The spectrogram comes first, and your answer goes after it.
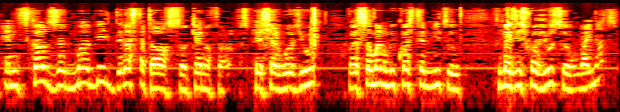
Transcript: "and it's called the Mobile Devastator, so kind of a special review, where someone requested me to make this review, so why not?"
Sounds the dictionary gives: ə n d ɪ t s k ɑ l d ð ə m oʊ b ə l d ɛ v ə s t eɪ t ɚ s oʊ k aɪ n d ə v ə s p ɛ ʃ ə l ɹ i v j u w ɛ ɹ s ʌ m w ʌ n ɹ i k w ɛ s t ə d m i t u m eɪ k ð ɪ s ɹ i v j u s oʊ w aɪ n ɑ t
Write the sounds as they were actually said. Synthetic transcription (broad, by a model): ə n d ɪ t s k ɑ l d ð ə m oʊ b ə l d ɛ v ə s t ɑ t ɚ s oʊ k aɪ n d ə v ə s p ɛ ʃ ə l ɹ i v j u w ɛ l s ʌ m w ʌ n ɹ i k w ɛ s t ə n m i t u m eɪ k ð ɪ s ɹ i v j u s oʊ w aɪ n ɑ t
